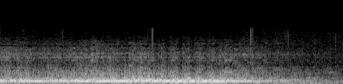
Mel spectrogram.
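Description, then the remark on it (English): A phone generator engine, hooked up during a rescue at a burning building, runs with a steady, loud low drone and a constant rumbling hum, holding even for a few seconds before easing off slightly at the end. No voices are heard. “Hook up that phone generator!”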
